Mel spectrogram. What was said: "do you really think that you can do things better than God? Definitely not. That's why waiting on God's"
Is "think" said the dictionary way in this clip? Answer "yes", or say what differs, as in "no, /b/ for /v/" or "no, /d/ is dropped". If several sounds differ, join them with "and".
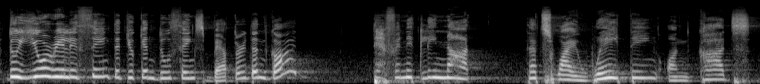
yes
